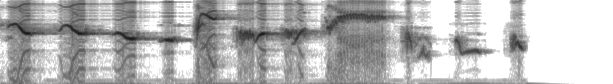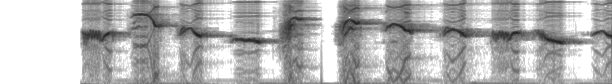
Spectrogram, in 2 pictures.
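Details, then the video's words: Leafbird song of quick descending whistles and chirps, a pause of about a second, then another rapid run of slurred, repeated whistled notes. "suara burung cucak ijo"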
